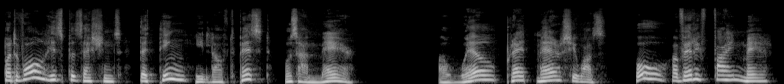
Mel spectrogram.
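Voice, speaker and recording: A sly farmer, voiced by a woman reader, spins a tall storybook tale. The pitch swoops about animatedly, and the delivery is emphatic, rustic and slightly husky. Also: big pitch swings, dark tone, full character voice. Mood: boastful, unhurried. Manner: unhurried, emphatic storytelling with rustic turns of phrase.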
